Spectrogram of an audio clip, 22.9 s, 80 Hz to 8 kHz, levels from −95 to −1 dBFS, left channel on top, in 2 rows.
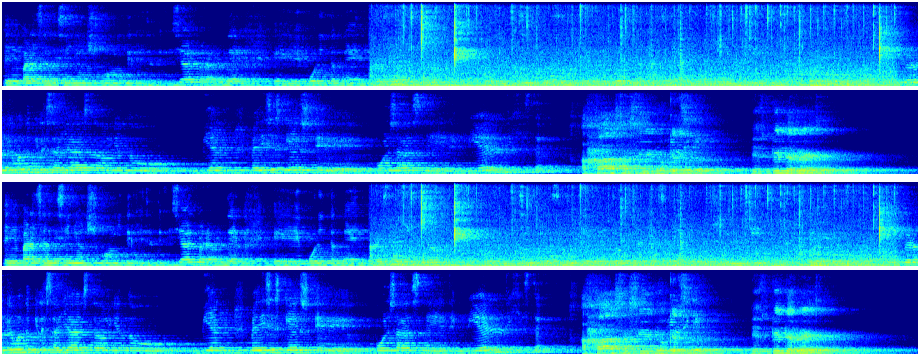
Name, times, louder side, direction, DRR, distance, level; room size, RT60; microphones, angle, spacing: voice 1, 0.0-10.6 11.0-18.2 19.6-20.3, right 1 dB, 40° right, 0 dB, 1.6 m, -48 dB
sound 1, 4.6-11.2, left 1 dB, 5° left, 0.6 m, -43 dB
voice 2, 9.9-10.3 18.7-20.2 20.8-21.6, equal, 15° right, -3 dB, 0.9 m, -43 dB
15.5 x 9.4 x 4.0 m, 2.9 s
head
